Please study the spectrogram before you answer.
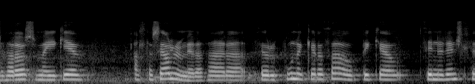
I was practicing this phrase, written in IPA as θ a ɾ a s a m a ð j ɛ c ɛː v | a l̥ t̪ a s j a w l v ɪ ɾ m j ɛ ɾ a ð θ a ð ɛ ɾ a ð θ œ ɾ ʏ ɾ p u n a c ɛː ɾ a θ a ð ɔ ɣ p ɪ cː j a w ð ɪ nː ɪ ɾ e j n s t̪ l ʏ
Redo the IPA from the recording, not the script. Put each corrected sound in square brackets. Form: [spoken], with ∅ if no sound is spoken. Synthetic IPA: θ a ɾ a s [ɛ] m a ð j ɛ c ɛː v | a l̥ t̪ a s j a w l v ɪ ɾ m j ɛ ɾ a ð θ a ð ɛ ɾ a ð θ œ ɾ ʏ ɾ p [uː] n a c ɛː ɾ a θ a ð ɔ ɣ p ɪ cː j a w [θ] ɪ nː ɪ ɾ e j n s t̪ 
